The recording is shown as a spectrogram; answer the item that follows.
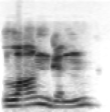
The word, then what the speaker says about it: longan: They show the ah as being long but not stressed. Mhm. What does Wictionary say? I usually trust that better for pronunciations. Yeah. Long. Longan. Longan. Longan. Longan. That's quite different. Longan. Yeah. Okay. I think they're just like sort of half borrowing like a Cantonese pronunciation because on wictionary they they give that with a long uh in the second part but I don't know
